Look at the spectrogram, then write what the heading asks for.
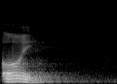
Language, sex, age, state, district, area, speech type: Manipuri, male, 18-30, Manipur, Thoubal, rural, read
